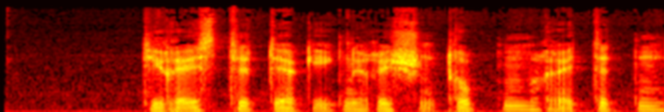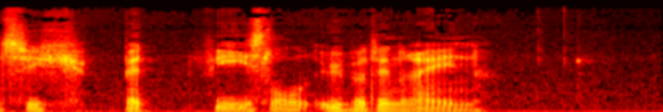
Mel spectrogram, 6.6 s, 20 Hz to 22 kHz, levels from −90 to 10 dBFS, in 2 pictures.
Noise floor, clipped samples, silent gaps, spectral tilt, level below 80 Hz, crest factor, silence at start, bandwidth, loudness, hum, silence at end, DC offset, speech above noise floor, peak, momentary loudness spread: -56 dBFS; under 0.1%; none; -3 dB/octave; -46 dBFS; 20 dB; 0.7 s; 16.5 kHz; -18 LUFS; none; 0.9 s; under 0.1%; 36 dB; -2 dBFS; 10 LU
